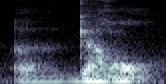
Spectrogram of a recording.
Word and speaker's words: Garand: Garand. I even got criticized for that once. Apparently I should be pronouncing it in Quebecois fashion, which I'll attempt as Garand.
